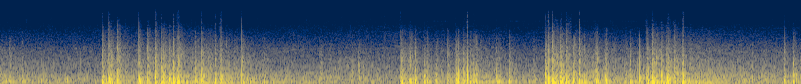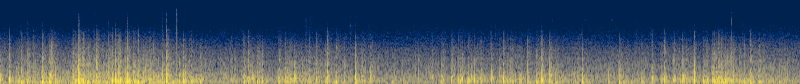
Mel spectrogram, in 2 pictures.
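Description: Aerial fireworks shells bursting in rapid overlapping volleys, dense bangs and crackles. Fresh loud barrages start about a second and a half, six and eight seconds in, and the firing thins out a little towards the end.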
